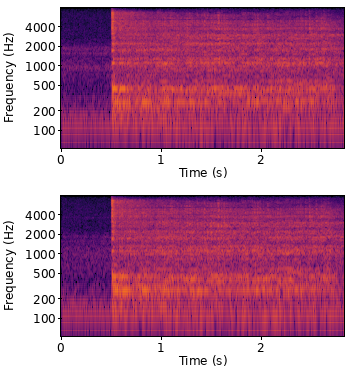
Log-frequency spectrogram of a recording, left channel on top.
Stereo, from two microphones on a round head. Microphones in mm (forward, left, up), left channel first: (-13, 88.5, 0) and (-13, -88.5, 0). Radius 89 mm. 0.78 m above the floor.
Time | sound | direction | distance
0.5 | a dropped coin | 5° right (ahead or behind) | 1.4 m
